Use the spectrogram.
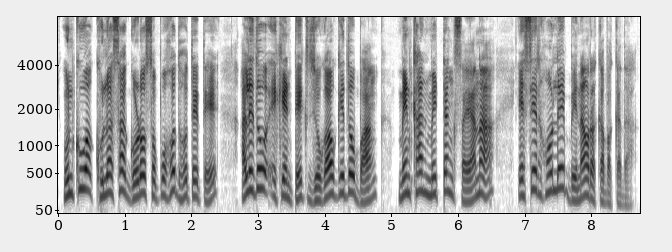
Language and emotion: Santali, happy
